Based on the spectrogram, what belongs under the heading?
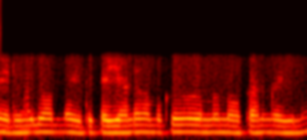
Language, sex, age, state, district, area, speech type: Malayalam, male, 45-60, Kerala, Kozhikode, urban, conversation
